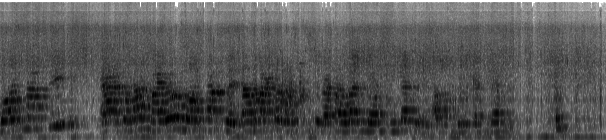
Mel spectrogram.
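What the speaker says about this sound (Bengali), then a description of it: "মাছটা ভাজা হোক" Fish fries in a pan with a steady, close sizzle beneath a person talking almost continuously.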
